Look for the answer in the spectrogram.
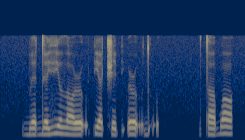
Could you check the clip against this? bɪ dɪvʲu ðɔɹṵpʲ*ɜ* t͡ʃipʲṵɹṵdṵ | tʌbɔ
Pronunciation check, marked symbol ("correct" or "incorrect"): correct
